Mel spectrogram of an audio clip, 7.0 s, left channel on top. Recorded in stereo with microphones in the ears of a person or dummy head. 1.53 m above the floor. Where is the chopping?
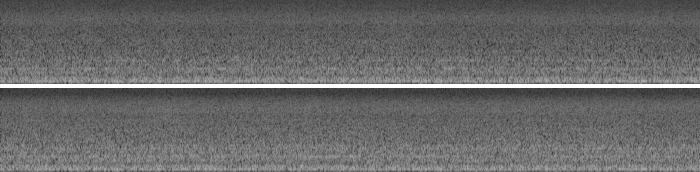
I don't hear chopping.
